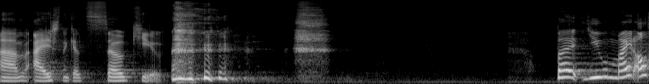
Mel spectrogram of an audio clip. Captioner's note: chuckles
